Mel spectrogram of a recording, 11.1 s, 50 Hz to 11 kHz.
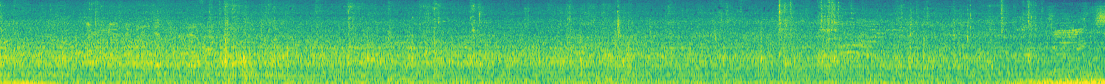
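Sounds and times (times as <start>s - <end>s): miniature train rumbling: 5.8s - 11.0s.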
